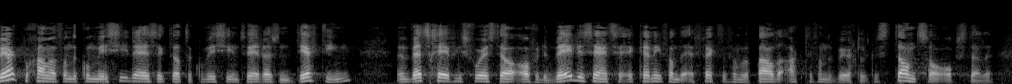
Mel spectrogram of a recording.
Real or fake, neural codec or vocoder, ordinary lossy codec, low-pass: real; none; none; 7.2 kHz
